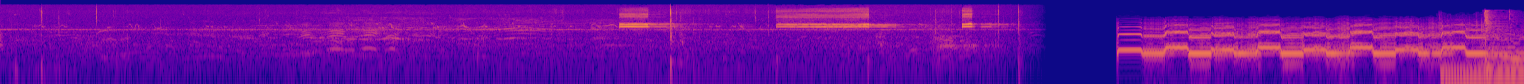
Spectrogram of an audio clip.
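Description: A referee's whistle blown three times, short, long, then short, over faint shouts and field ambience. After a brief silence, upbeat guitar music starts.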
